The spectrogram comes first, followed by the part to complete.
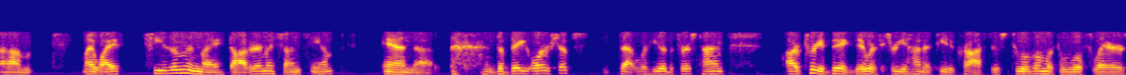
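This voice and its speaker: Pausing long and often, a man talks at a fairly quick pace in a medium pitch with ordinary pitch variation. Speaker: caller. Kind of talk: phone call-in testimony. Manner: fast; halting.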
